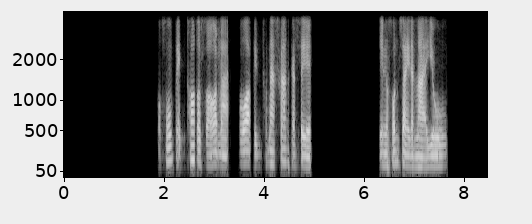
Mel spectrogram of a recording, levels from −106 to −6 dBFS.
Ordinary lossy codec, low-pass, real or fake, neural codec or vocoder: none; 3.6 kHz; fake; codec, 16 kHz in and 24 kHz out, 0.6 kbps, FireRedTTS-2 codec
